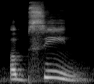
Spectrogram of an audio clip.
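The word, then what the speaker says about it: obscene: ওবি এস সি এনই অবসিন। অবসিনেও সি উচ্চারণ হবে না। এসই এনইর মত উচ্চারণটা হবে শেষের দিকটা। তো অবসিন মানে হল অশোভন বা অশালীন।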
